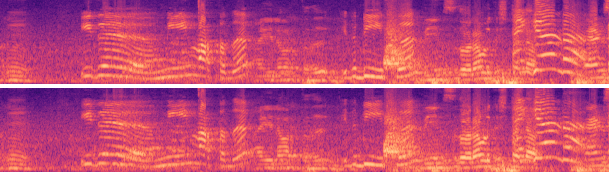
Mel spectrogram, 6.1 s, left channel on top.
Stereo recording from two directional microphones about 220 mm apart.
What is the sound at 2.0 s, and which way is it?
Speech, 45° left (ahead or behind).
